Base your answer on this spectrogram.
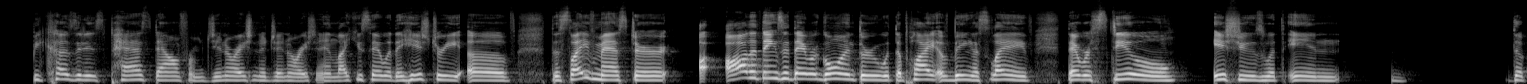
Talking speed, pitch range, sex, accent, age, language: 160 wpm, 190-225 Hz, female, American, 10-29, English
